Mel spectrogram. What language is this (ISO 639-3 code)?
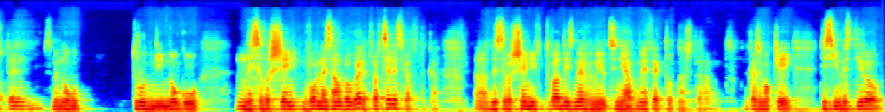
bul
